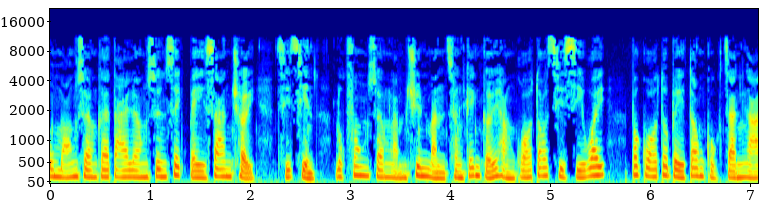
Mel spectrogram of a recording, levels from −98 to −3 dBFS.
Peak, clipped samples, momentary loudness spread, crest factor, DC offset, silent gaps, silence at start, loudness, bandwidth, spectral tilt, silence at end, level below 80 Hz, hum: -10 dBFS; under 0.1%; 3 LU; 16 dB; under 0.1%; none; 0 s; -26 LUFS; 11.5 kHz; -6.5 dB/octave; 0 s; -54 dBFS; none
